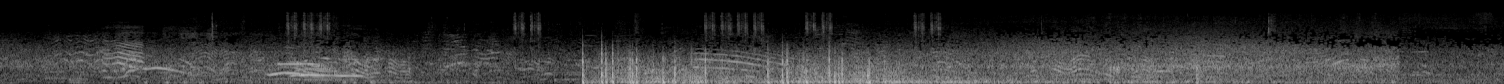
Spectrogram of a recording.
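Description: Fireworks pop and crackle in the distance.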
